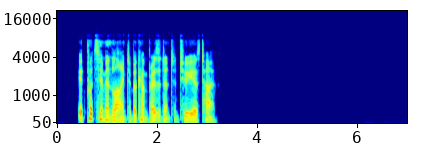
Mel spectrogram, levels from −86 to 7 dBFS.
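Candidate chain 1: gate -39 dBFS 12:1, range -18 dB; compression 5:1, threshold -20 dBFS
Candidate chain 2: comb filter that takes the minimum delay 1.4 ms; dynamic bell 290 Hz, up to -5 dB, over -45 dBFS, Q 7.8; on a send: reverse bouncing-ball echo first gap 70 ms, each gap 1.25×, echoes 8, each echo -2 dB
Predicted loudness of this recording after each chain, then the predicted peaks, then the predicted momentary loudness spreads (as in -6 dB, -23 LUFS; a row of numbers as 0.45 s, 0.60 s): -26.5 LUFS, -19.5 LUFS; -8.5 dBFS, -2.5 dBFS; 4 LU, 15 LU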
